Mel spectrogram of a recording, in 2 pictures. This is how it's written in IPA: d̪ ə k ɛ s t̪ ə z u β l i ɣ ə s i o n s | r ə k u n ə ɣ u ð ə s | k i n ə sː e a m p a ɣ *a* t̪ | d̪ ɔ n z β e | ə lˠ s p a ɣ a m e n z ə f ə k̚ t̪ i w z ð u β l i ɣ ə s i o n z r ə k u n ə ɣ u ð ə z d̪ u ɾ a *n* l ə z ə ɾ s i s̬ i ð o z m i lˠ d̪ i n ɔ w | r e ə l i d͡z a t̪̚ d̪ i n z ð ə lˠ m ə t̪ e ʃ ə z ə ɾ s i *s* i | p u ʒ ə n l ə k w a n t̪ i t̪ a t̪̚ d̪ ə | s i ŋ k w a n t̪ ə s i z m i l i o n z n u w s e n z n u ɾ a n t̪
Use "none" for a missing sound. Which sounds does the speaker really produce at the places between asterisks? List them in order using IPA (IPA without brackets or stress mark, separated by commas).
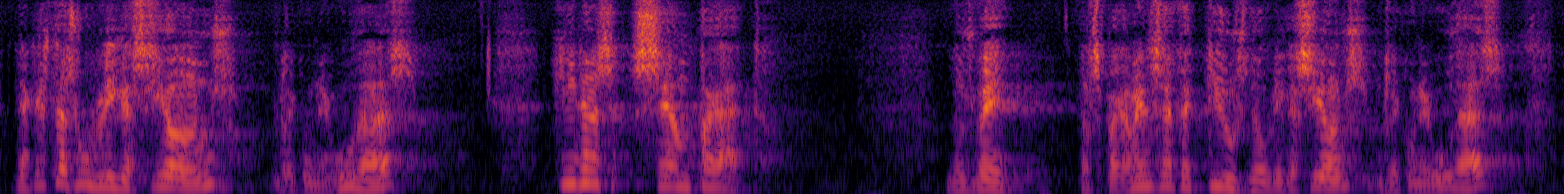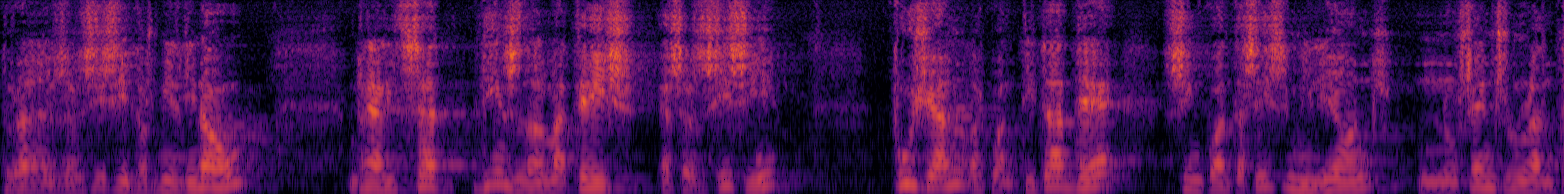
a, n, s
